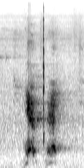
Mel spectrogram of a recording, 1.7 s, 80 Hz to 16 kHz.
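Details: Groenendael on a walk on 3 May 2012, with three Groenendaels and a Border Collie together: two short, harmonic barks a half-second apart, the first sharper, the second slightly lower and drawn out, with a quick click between them.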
